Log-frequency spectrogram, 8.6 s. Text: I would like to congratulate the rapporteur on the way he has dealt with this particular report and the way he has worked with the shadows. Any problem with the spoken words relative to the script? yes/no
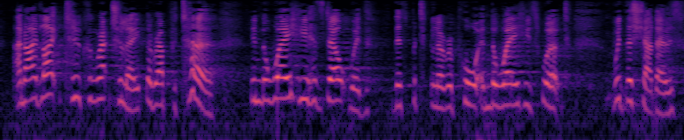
no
